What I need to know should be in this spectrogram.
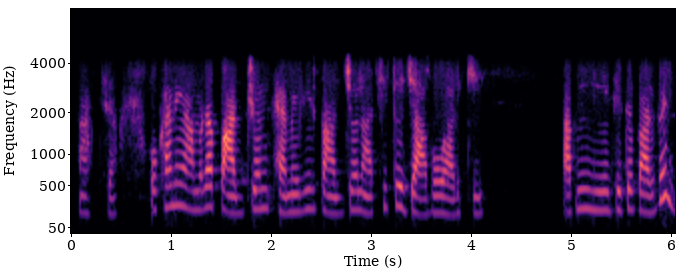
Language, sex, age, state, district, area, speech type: Bengali, female, 30-45, West Bengal, Nadia, rural, conversation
